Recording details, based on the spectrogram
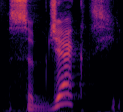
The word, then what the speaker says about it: subject: It's subject yourself to this with the stress on the second syllable. Exactly. Because otherwise it changes the meaning.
